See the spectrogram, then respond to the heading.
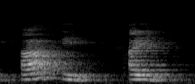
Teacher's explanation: ఐ వలికినప్పుడు ఏమనుకుతున్నాం, ఆ plus ఈ, ఐ, కాబట్టి ఐ అయింది. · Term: సంయుక్త అచ్చులు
